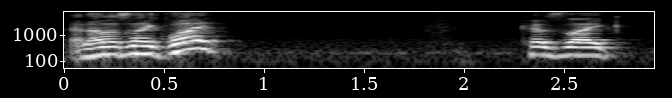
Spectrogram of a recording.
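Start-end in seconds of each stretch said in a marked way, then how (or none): 0.5-0.9 high, startled "what?"; surprised what. Retold or imitated. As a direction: blurt it out in disbelief. Retold own baffled reply.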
